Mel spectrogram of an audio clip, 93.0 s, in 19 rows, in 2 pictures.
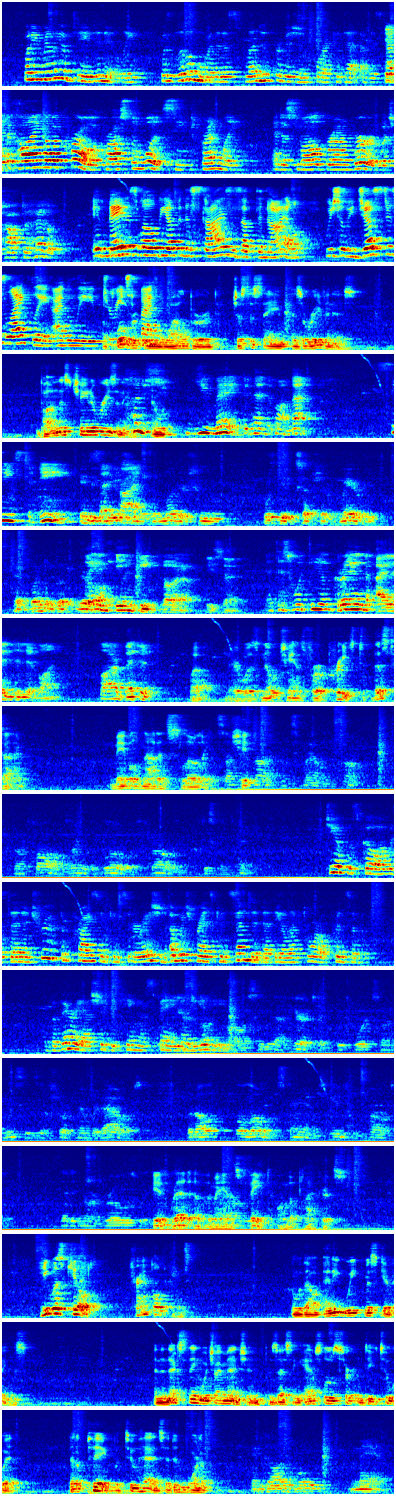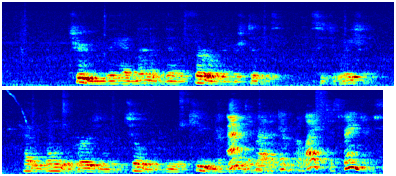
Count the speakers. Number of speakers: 9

